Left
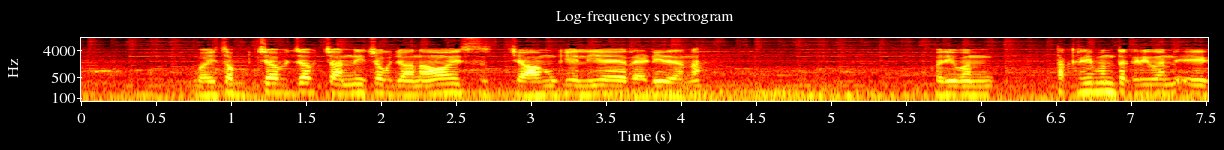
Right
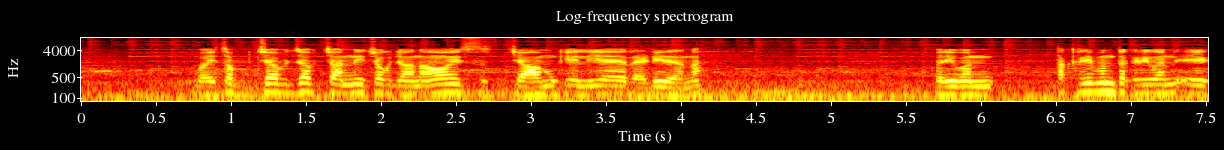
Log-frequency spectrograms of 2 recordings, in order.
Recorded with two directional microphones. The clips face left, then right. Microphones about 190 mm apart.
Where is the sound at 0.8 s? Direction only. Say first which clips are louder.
Even; 15° right (ahead or behind).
